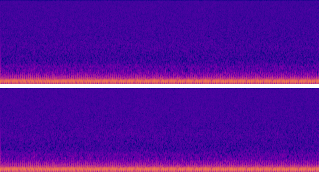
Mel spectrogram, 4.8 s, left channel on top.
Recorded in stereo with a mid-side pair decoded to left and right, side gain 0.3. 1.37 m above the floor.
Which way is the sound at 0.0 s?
5° right.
